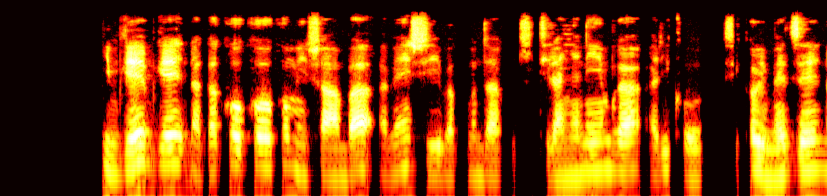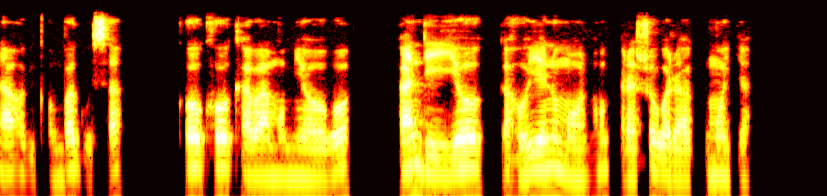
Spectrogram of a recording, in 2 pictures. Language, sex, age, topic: Rundi, male, 18-24, agriculture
